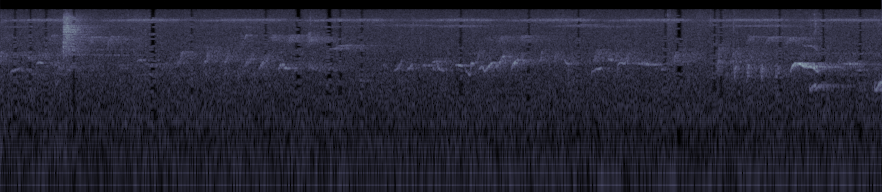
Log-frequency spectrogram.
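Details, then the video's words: Greater racket-tailed drongo giving rapid metallic chattering notes and a sharp, clear whistle near the end, against a steady background hiss. "นกแซงแซวหางบ่วงใหญ่ (Greater Racket-tailed Drongo)"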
